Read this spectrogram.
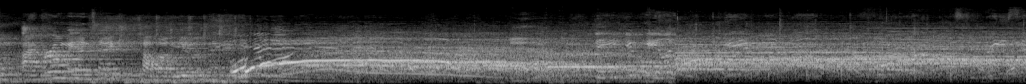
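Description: A young woman speaks with animation through a microphone over loudspeakers in a large hall.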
